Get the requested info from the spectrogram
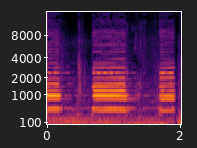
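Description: Car horn honking in a car-alarm pattern: three short, even honks about a second apart, set off as the car door is opened.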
